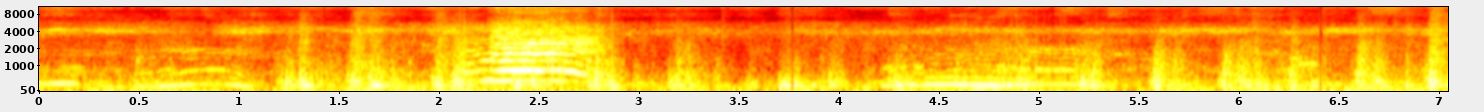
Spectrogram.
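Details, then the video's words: Young goats in a pen at feeding time: a few soft bent bleats, then one loud harsh quavering bleat in the middle, over steady background noise and some voices. "Cute Goat Kids, Funny Goat Kids Sounds"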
